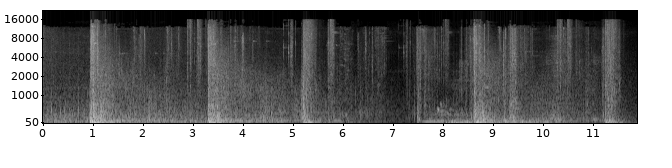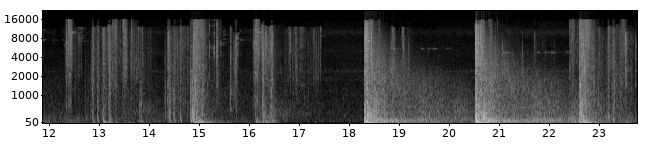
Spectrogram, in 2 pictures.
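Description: A sniper rifle fires loud single shots with echoing booms.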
